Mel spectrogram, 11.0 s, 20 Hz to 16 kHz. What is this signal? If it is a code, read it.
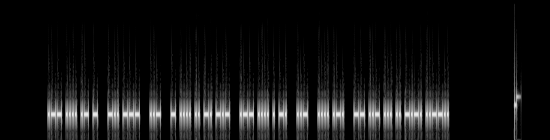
Morse code, heard as a keyed tone, about 40 wpm, 700 Hz. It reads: WHAT DO U THINK WHEN U HR MUSIC?
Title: Sentences from Top 300 Words and Abbreviations 40wpm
